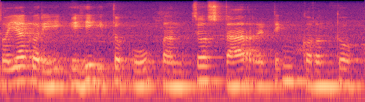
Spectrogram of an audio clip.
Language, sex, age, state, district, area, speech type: Odia, male, 18-30, Odisha, Cuttack, urban, read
